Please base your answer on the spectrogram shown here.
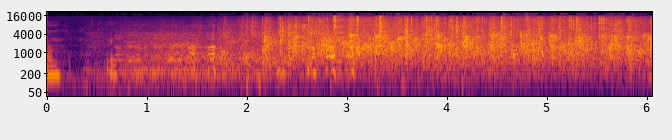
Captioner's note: audience laughs and applauds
